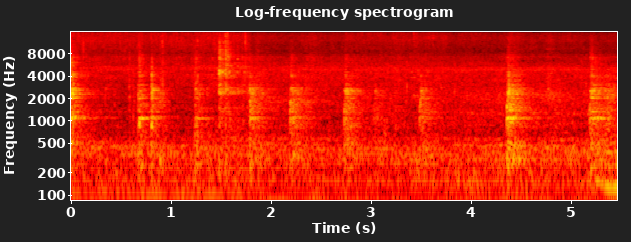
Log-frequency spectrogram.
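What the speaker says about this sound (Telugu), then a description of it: "వంట అయితే నడిచింది మా దగ్గర." Pots, pans and metal utensils clink and scrape during cooking at a roadside stop in a school on a trip to the Maha Kumbh Mela, with scattered sharp knocks over a steady low background hum.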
